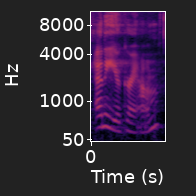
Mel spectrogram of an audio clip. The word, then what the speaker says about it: Enneagram: So it is the Enneagram, that's how you say it.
